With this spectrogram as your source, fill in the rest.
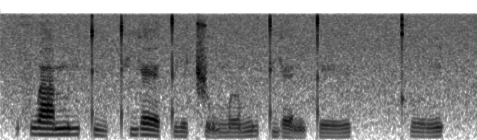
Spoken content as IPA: f w ä˦ m i˦ t̪ y˨˦ t̪ʰ j ɛ˥˨ t̪ i˨˦ ʈ͡ʂ ṵ˨˩ m ɤ˨˦ m i˧ t̪ j ɛ̰˨˩ n t̪ e˨˦ ɪ̯ | kʰ ʊ˨˦ ŋ

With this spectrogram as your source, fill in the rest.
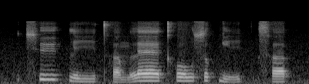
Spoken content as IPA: t͡sʰ yː˥ k̚ l iː˨ t̪ʰ ɐ˨ m l ɛː˥ kʰ o˥ w s ʊ˥ k̚ j iː˨˥ k̚ t͡sʰ ɐ˧ k̚

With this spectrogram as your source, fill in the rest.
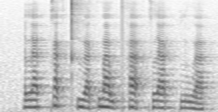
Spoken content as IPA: l a˨˩ t̚ k a˦˥ k̚ tʰ ɯ˩˦ a̯ k w a˨˩ w pʰ a˨˩ ʔ k l a˨˩ k̚ p l u˨˩ a̯

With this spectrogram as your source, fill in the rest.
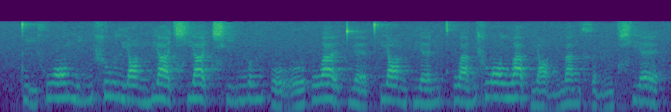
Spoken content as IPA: t̪ ḭ˨˩ x w ɔ˥ n̪ i˧˥ ŋ ʂ u˥ l j ɑ˥˧ ŋ m j ä˥˩ t͡ɕʰ j ä˥ t͡ɕʰ i˧˥ ŋ ɤ˥ ŋ p o̰˨˩˦ ʊ̯ | w a˥˩ ɪ̯ t̪ ɥ ɛ̰˨˩ t̪ʰ j ɑ˥˩ ŋ p j ɛ˧˥ n kʰ w a˧˥ n ʂ w ɔ˥ l w ä˥˩ p j ɑ̰˨˩ ŋ n̪ a˥ n x ə̰˨˩ n ʊ˦ ŋ t͡ɕʰ j ɛ˥˩

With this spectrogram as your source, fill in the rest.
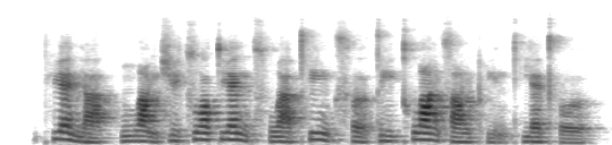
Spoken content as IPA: pʰ ɥ ɛ˥˩ n̪ j ä˩ | m w ɑ̰˨˩ ŋ ɕ y˧˥ t͡s w ɔ˥ t̪ ɥ ɛ˥˩ n t͡sʰ w ä̰˨˩ t̪ʰ i˥˩ ŋ t͡sʰ ɤ̰˨˩ t̪ i˧˥ kʰ w ɑ˥˧ ŋ s ɑ˥˩ ŋ pʰ ḭ˨˩ n t̪ʰ j ɛ˥ t̪ʰ o˨ ʊ̯

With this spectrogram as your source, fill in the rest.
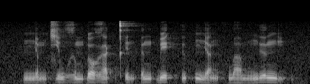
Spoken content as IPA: ɲ a˧˩ m t͡ɕ ə˧ w ɣ ə˨˦ m ɗ ɔ˨˦ ɣ a˨˩ k̚ t̪ʰ ḛ˧˨ n ʔ ə˧ n ɓ e˦˥ k̚ ʔ ɨ˦˥ p̚ ɲ a˧˩ ŋ h w a̤˨˩ m ŋ ɨ˧ ə̯ ŋ ḭ˧˨ ʔ

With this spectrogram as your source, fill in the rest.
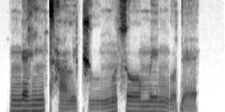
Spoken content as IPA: ŋ ɛ˦ ɣ ĩ˦ tʰ ã˨ l ɪ˨ t͡ʃ uː˨ ŋ ũ˦ s oː˦ m e˦ ŋ o˨ ɗ ɛ˨

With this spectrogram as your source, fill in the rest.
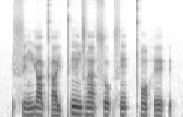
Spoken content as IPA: s i˧ ŋ j a˥˧ kʰ a˧ j t̪ʰ ĩ˦ d͡z ã˥˧ s o˦ ʔ s ĩ˦ t̚ t̪ʰ ɔ̃˥˧ h e˦ ʔ

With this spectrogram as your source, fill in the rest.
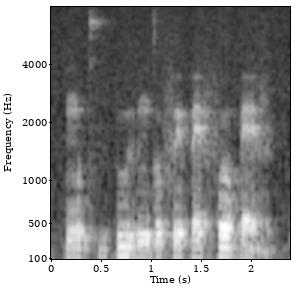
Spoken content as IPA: ŋʷ ɨ kʷʰ i̤ p u r ŋ ɡ o f ɘ p ɛ f o p ɛ v

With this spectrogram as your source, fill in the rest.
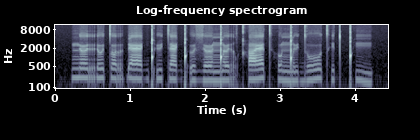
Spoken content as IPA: n œ r ɾ ɵ t ɔ r ɗ æː ǃʼ y t æ ǃʼ ɵ z œ ŋ͡ǃ œ r qʰ æː t h o ŋ͡ǃ y d oː tʰ i t ǃʰ i

